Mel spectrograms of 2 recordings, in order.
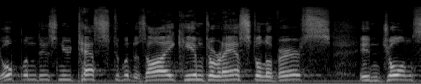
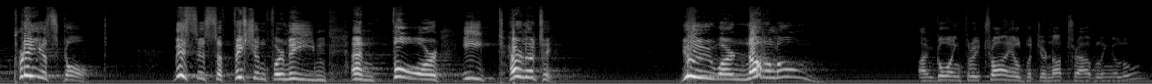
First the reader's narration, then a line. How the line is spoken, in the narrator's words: he cried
